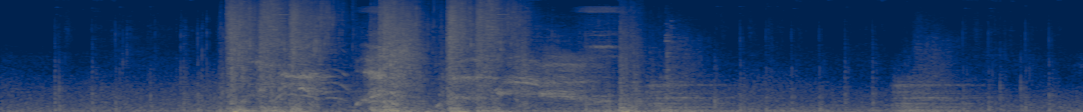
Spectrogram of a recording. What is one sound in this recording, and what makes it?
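Armoured footsteps clank on wooden boards.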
